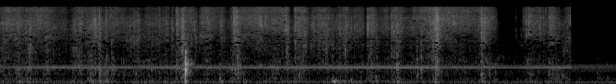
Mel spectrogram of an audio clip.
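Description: A cloth rubbed briskly by hand over a bare concrete floor, a scratchy swishing with small knocks, wiping away grit before a self-adhesive floor tile is laid. It stops about five seconds in.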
